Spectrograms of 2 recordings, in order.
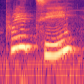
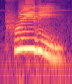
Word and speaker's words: pretty: Jadi, cara baca pretty itu ada dua. Boleh kita bilang pretty, boleh kita bilang pretty. Kalau kita bilang pretty, suara T tetap T, maka itu menggunakan British.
